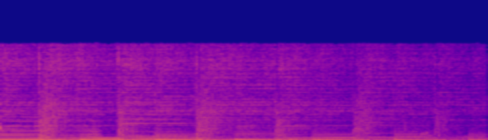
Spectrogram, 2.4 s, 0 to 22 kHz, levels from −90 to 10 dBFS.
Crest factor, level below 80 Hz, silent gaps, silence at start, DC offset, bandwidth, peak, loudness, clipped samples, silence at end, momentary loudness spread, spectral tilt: 14 dB; -38 dBFS; none; 0 s; under 0.1%; 15.5 kHz; -20 dBFS; -34 LUFS; under 0.1%; 0 s; 7 LU; -4 dB/octave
